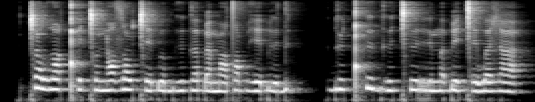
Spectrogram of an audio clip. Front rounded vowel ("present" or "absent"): absent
